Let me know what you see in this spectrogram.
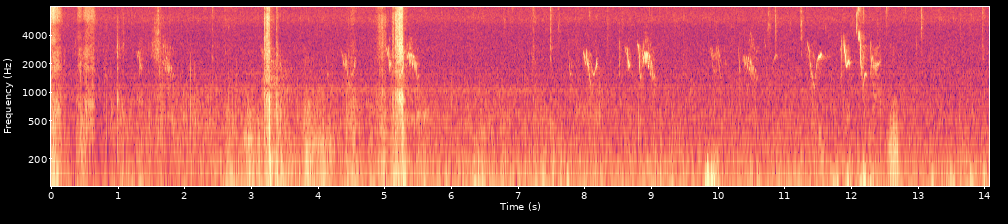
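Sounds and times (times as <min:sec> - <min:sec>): faint small bird chirps: 0:04.3 - 0:05.6, 0:07.6 - 0:09.2, 0:09.8 - 0:12.8.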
